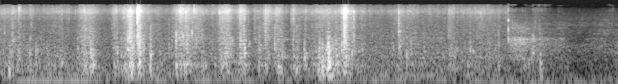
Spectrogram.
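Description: Bags of salt being handled and set down on a loaded hammock: irregular rustling and scraping with a few louder soft knocks in the middle.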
